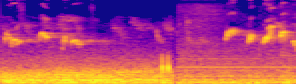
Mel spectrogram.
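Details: Invasive red-whiskered bulbul singing in spring among parks and gardens of Campanar, Valencia: short lilting whistled notes in quick series, a sharp click midway, then more bright warbling notes over heavy low background noise.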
